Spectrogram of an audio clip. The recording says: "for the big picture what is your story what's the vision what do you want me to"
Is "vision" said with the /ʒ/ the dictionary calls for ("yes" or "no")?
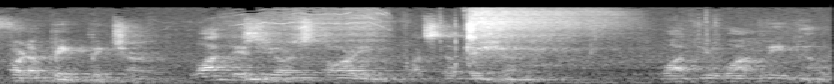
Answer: no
